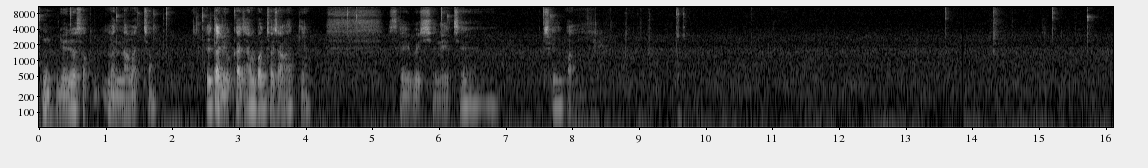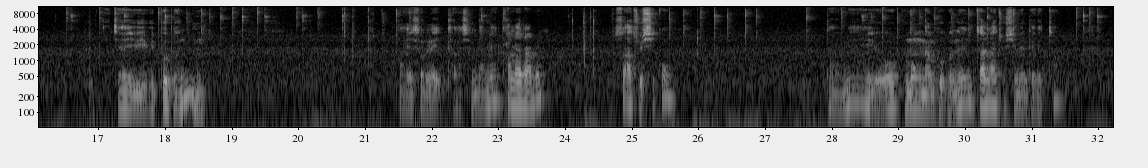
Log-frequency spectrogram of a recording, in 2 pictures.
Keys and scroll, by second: 8.7 Delete, 8.9 typing, 9.5 Return, 20.8 alt+shift+a, 24.2 ctrl+shift+c.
